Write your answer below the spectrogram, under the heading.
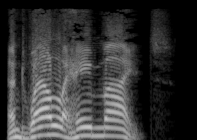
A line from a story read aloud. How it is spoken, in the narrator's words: shouted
